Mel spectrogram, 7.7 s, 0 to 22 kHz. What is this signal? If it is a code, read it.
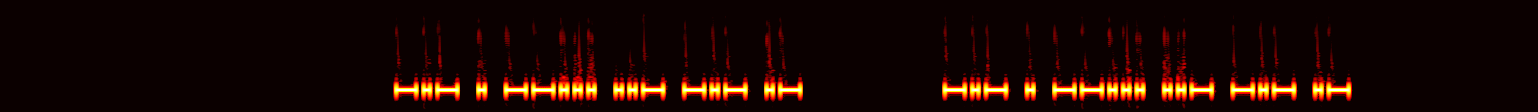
Morse code, heard as a keyed tone, about 34 wpm, 700 Hz. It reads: KE7UKA KE7UKA
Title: USA Call Signs - 6 Characters - Repeated 2x - 35wpm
